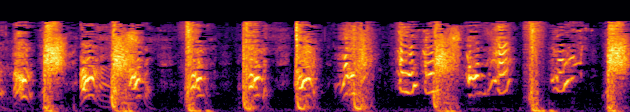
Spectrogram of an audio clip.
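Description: A rapid series of punching and smacking sound effects, played as a quiz clip on a radio show: about a dozen sharp, loud thwacks landing in a steady rhythm roughly every half second, with brief vocal-like yelps between some blows.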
